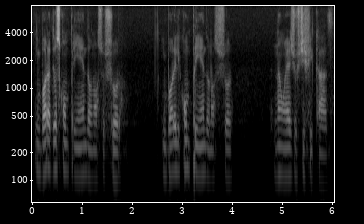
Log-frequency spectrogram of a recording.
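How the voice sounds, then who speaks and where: A male pastor from Brazil preaching a sermon dramatically, moving between loud exclamations and hushed questions. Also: mid-range voice, level tone, a little fast. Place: church sanctuary. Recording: church hall with long reverb.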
